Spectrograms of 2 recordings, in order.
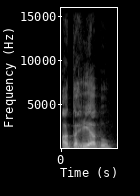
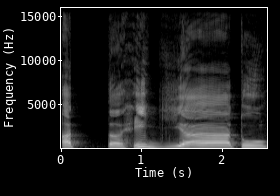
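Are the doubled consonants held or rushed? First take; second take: rushed; held. First: It is said quickly with the doubled consonants shortened. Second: The doubled consonants are held and pressed with force. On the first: The speaker calls it wrong. "इतना जल्दी पढ़ लेते हैं" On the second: The speaker calls it right. "ता पर भी ज़ोर डालना है और या पर भी ज़ोर डालना है"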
